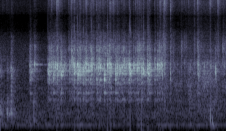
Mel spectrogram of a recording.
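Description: Mustard seeds tipped into hot oil for tempering while making a tiffin, giving a dense, bright crackling sputter that starts abruptly and keeps popping steadily at close range.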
